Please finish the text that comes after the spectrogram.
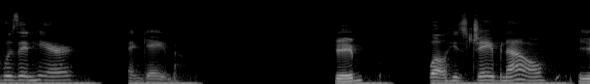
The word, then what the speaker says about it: Gabe: It's just a soft G.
